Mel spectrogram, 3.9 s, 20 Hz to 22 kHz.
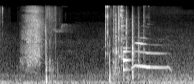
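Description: A kitten in the video game Internet Cafe Simulator 2 gives a few short, faint meows among quiet game sounds, with brief clicks and a high electronic tone near the end.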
